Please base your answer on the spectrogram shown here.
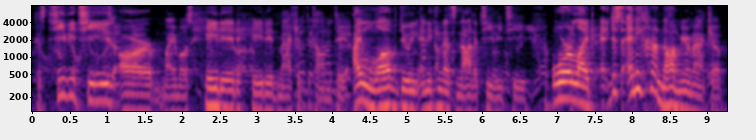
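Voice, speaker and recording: A man giving casual, rambling play-by-play commentary on a video game match by himself. He swears freely, bursts into excited yelling, and his voice sounds tired and his throat dry. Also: mid-range voice, moderate pace. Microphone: new desktop microphone.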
